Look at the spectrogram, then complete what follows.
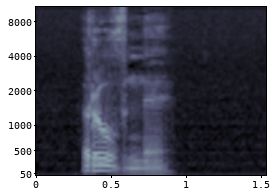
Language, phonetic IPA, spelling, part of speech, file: Polish, [ˈruvnɨ], równy, adjective, Pl-równy.ogg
